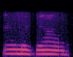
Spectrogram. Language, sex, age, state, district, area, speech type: Kashmiri, female, 18-30, Jammu and Kashmir, Bandipora, rural, conversation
